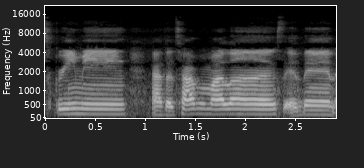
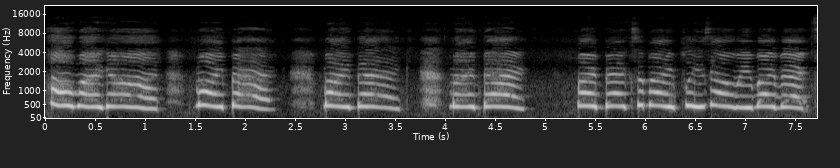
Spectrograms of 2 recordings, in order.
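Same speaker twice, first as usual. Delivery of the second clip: high, pained crying wail; mock labor scream; slower than usual. Retelling labor, wailing at the nurses in pain. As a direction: wail through a contraction pain. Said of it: "this is me screaming out loud".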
